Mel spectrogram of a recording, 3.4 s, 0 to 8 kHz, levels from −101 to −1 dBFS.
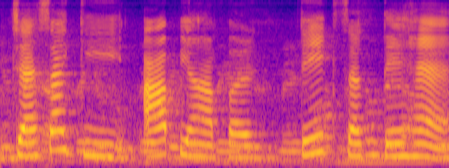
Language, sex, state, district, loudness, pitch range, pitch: Hindi, female, Bihar, Patna, -18 LUFS, 205-240 Hz, 225 Hz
